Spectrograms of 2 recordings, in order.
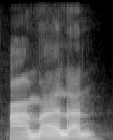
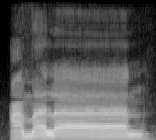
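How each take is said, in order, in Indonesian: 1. Suku kata terakhir tetap pendek. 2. Suku kata terakhir diucapkan panjang. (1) "bunyinya hanya satu ketukan" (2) "memanjangkan bunyi huruf ... itu tidak diperbolehkan"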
